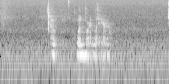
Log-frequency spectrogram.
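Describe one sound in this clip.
A woman speaks briefly and quietly into a microphone.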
